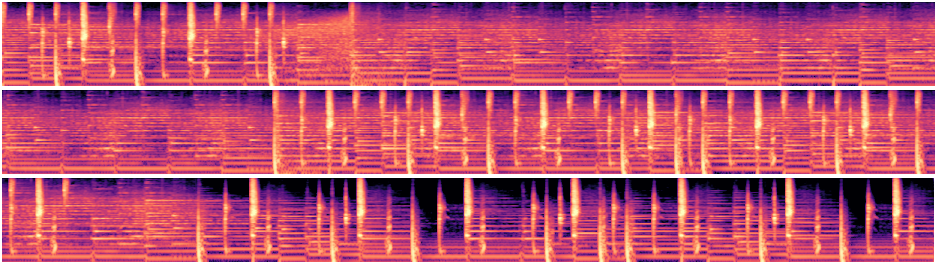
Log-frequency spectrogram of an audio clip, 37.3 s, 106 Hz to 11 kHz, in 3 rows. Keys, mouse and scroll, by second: 5.7 alt+click, 23.2-23.7 alt+scroll up 1, 24.2 alt+click, 25.5-29.2 alt+drag, 29.2-30.2 alt+scroll down 1, 30.2 alt+scroll up 1, 31.1-36.5 alt+drag, 36.5-37.3 alt+scroll down 1.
